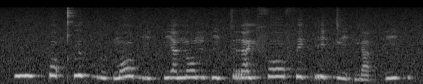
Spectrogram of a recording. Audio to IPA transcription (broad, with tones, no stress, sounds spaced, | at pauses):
w u˦˥ k̚ p ɔ˥˩ ʔ kʰ l ɯ˥˩ k̚ b uː˨˩ t̚ m ɔː˥˩ b i˨˩ ʔ p i˧ a̯ n ɔː˥˩ m p i˦˥ ʔ k r a˥˩ j f ɔː˥˩ f e˥˩ k̚ r i˥˩ t̚ j i˨˩ ʔ j a˨˩ ʔ k i˥˩ ʔ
